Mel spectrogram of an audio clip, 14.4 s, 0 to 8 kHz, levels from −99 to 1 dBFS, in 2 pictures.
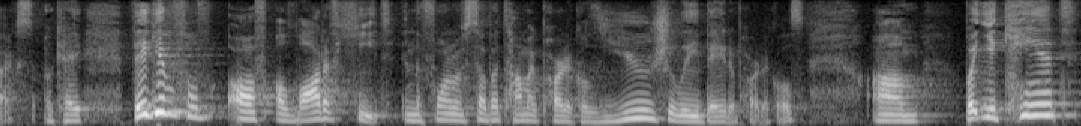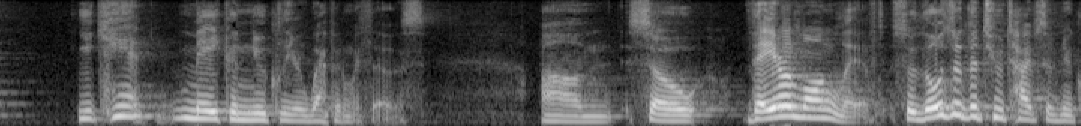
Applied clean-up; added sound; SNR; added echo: none; none; none; none.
